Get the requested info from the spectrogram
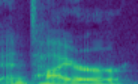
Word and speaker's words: entire: Se escribe parecido, pero fíjate cómo se dice entire. Curioso, entire suena con rima como fire.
